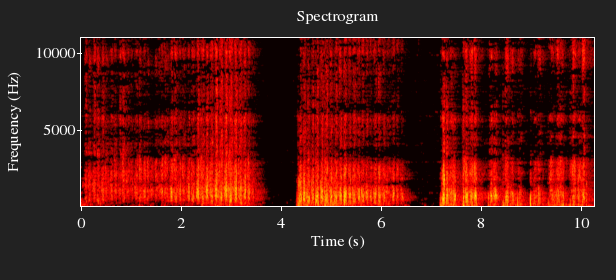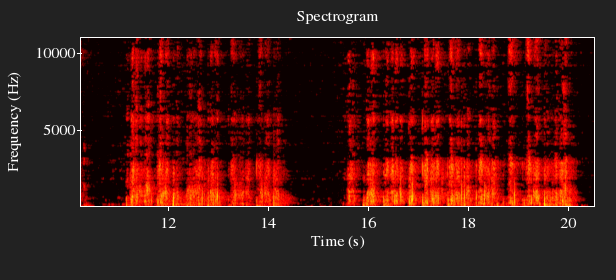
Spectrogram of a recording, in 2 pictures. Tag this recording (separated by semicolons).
paper; writting; pencil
